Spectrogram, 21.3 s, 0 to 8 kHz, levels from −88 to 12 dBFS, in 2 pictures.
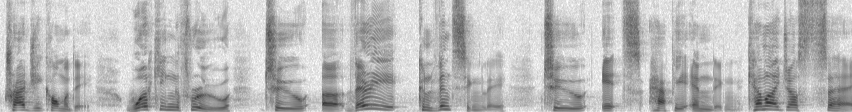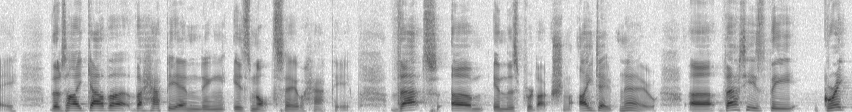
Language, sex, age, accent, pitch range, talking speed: English, male, 60-79, British, 120-180 Hz, 110 wpm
